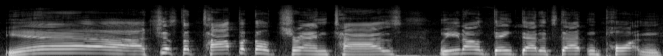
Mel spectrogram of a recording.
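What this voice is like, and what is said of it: Mocking impression of a corporate detractor. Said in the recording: “That's me imitating one of my, not a boss, a person that works corporate here ... A detractor ... A heel ... A jealous heel”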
